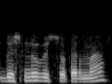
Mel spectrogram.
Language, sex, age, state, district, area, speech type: Hindi, male, 30-45, Uttar Pradesh, Mirzapur, rural, conversation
